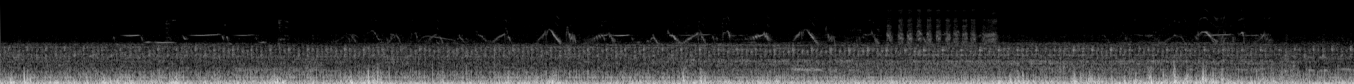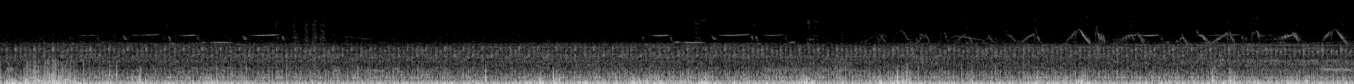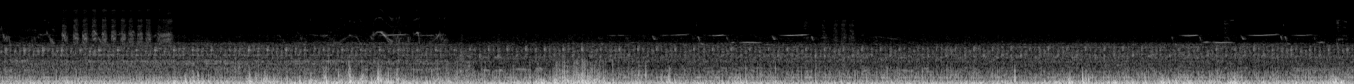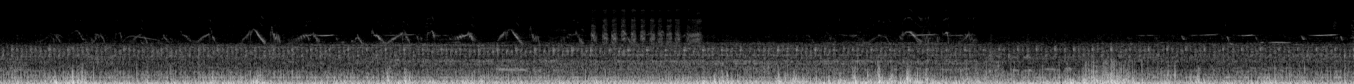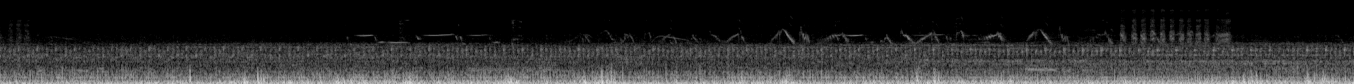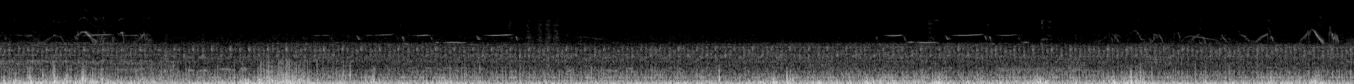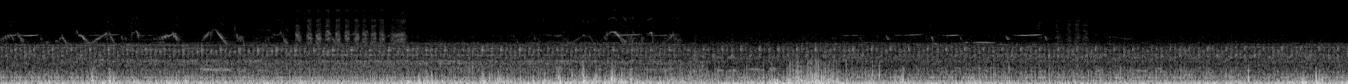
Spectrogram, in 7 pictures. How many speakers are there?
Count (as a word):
zero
